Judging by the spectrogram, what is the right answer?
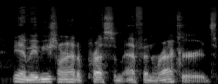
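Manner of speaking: ordinary talk, nothing marked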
